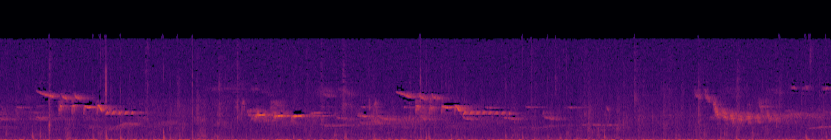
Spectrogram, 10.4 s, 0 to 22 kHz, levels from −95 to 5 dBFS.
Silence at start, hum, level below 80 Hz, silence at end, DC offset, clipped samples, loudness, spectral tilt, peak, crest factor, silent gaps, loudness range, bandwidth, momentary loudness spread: 0 s; none; -50 dBFS; 0 s; under 0.1%; under 0.1%; -42 LUFS; -1 dB/octave; -22 dBFS; 18 dB; none; 6 LU; 16.5 kHz; 13 LU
